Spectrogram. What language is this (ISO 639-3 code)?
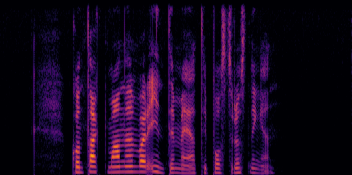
swe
